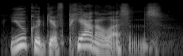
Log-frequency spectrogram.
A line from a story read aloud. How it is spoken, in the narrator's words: said Randy firmly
